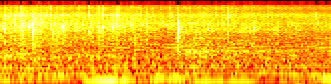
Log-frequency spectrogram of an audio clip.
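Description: Burgers sizzle on a very hot cooking surface, a steady close hiss with a few faint clicks and pops.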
